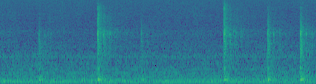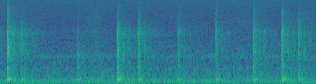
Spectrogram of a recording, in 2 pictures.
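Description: Chalk tapping and scratching on a blackboard as words are written by hand: a dozen or more short, sharp, irregular ticks as the chalk strikes and lifts at each letter.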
